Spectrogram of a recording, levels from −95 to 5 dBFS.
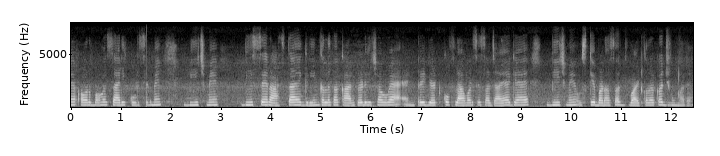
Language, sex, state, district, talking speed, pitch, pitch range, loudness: Hindi, female, Bihar, Sitamarhi, 165 wpm, 235 Hz, 230-245 Hz, -19 LUFS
